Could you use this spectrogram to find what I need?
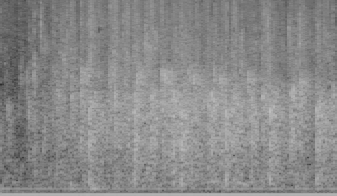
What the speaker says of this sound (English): We can welcome her with a clap.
